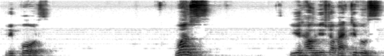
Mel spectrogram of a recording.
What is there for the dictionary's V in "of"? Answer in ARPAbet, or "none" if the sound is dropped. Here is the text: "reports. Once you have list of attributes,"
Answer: P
